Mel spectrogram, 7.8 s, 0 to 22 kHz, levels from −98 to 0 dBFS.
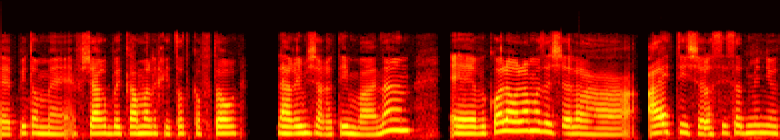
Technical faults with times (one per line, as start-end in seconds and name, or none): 5.59-5.81 short concealed packet loss
6.39-6.62 short concealed packet loss
7.01-7.05 short concealed packet loss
